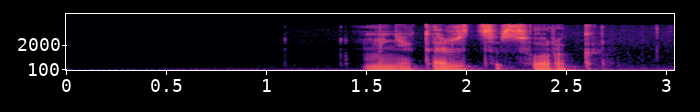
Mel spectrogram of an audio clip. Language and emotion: Russian, neutral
